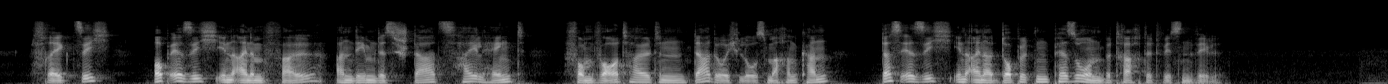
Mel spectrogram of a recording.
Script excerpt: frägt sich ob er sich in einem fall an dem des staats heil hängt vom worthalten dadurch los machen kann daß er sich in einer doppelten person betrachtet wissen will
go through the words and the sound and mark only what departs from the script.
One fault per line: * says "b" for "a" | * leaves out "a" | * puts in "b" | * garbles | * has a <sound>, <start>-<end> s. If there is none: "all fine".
all fine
